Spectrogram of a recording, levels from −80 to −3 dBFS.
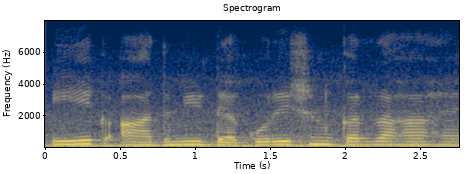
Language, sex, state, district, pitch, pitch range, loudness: Hindi, male, Punjab, Fazilka, 185 Hz, 170-200 Hz, -14 LUFS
